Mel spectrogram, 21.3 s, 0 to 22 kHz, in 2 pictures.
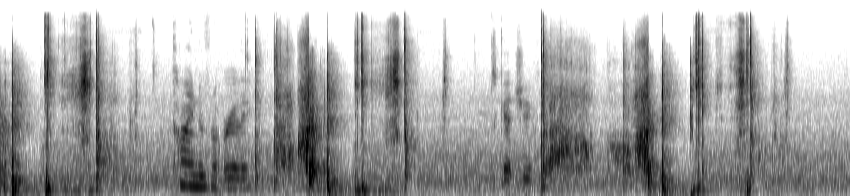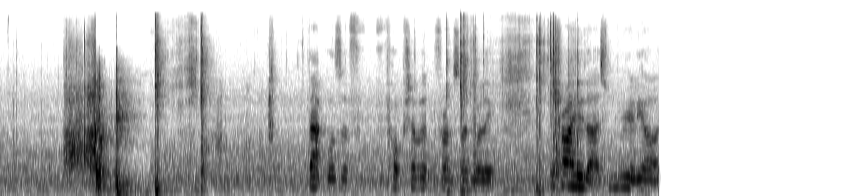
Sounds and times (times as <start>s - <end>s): Speech: 2.2s - 3.2s, 6.2s - 6.8s, 14.5s - 16.8s, 17.5s - 18.9s.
